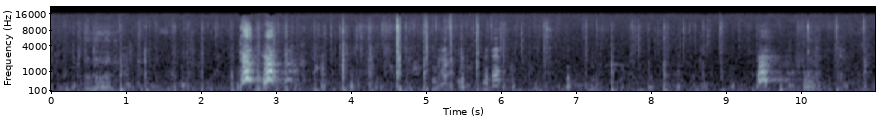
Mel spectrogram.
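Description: Horse trotting on dirt in a round pen, its hooves making irregular short thuds and clicks throughout. Two short, loud voice calls come about two and a half seconds in, and another just before the end.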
